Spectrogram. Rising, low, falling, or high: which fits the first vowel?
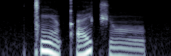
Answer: falling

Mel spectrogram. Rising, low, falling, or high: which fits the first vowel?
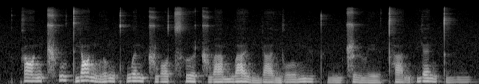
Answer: high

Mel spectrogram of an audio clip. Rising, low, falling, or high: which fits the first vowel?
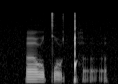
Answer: high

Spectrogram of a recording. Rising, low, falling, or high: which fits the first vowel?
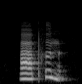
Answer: rising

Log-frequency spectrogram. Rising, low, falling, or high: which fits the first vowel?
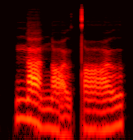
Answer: falling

